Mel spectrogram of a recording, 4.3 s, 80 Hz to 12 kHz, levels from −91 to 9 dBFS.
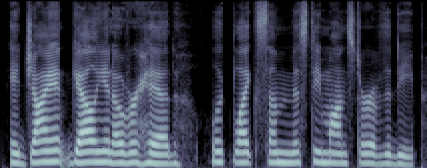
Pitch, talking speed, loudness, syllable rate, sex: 190 Hz, 170 wpm, -18 LUFS, 4.8 syllables/s, female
